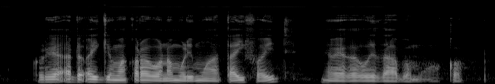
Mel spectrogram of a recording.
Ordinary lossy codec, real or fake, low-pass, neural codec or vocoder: none; real; none; none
